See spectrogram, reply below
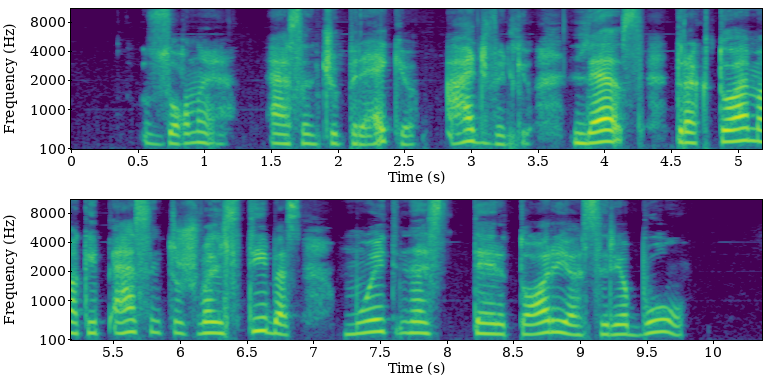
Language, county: Lithuanian, Vilnius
